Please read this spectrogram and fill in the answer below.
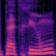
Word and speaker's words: Patreon: Et je vais prononcer Patreon parce que je le fais bien à la française maintenant.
